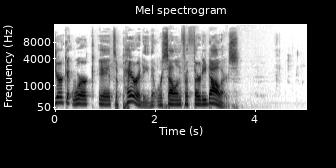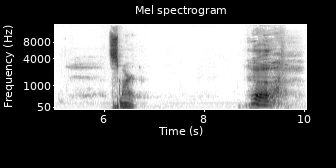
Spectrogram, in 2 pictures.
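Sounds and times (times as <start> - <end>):
speech: 0.0 - 3.7, 6.1 - 6.7, 8.9 - 9.6
person yawning: 8.9 - 10.0.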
